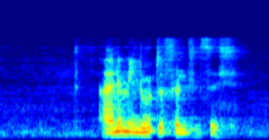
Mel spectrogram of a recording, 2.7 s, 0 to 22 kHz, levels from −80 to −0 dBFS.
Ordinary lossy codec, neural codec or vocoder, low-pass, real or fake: none; codec, 32 kHz, 1.9 kbps, SNAC; 7.2 kHz; fake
